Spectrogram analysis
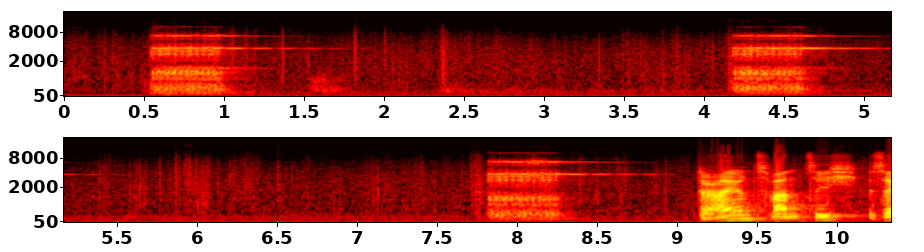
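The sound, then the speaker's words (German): A telephone bell rings for an incoming call, sounding three separate bursts of bright, rattling ringing, each about a second long, with a few seconds of near silence between them, before a different busier sound cuts in at the end. “Leonard ruft Konrad wegen des Termins an.”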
